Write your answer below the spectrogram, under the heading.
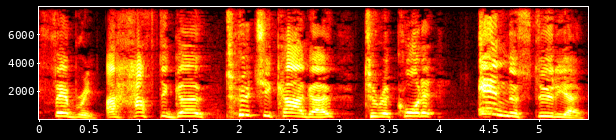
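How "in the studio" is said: normal talking voice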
